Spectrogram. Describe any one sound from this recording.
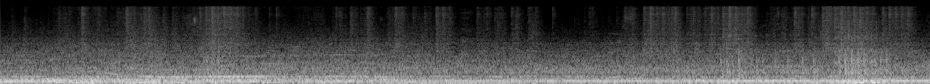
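A vehicle's engine hums steadily as it drives along a street.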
